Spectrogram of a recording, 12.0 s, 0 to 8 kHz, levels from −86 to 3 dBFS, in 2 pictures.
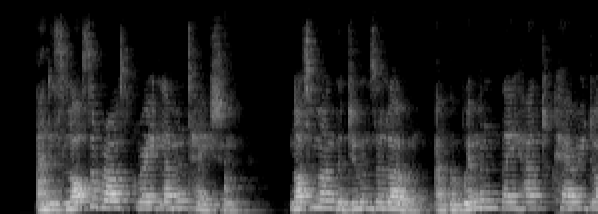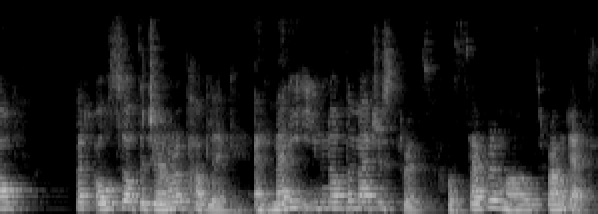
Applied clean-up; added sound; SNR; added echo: none; Marimba, xylophone; 18 dB; reverberation time 0.6 s.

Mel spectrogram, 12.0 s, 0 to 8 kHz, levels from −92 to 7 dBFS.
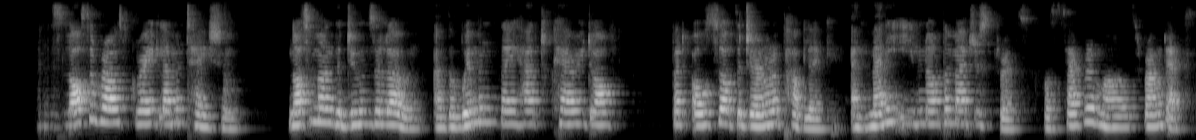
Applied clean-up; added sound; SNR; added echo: neural mask model DeepFilterNet 3.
